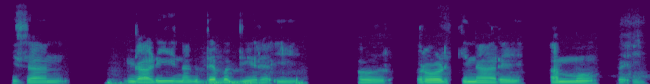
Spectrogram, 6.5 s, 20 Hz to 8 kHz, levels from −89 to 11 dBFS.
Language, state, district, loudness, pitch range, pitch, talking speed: Kurukh, Chhattisgarh, Jashpur, -27 LUFS, 100-115 Hz, 105 Hz, 90 wpm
